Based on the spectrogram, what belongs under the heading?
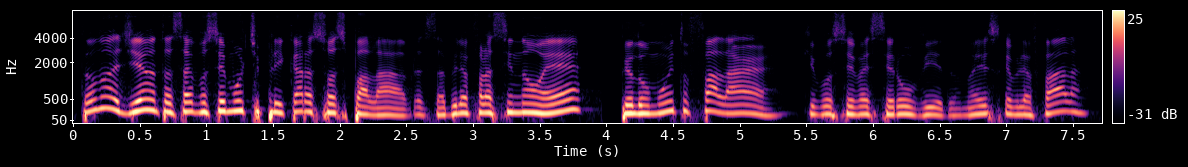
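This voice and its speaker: A pastor with a notably high, expressive voice preaches a sermon, repeatedly asking rhetorical questions and pausing for amens. Now and then he mockingly imitates loud, shouted prayers before returning to a plain teaching tone.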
